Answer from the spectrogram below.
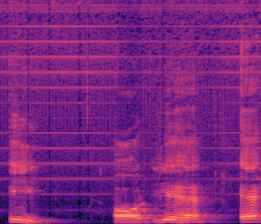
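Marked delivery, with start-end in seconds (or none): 2.4-2.5 ए as a short "eh"; teacher demonstrating short ए; short E sound. Shown as a demonstration. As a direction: say ए brief and open, as in bed. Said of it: "ई की sound short आएगी".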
